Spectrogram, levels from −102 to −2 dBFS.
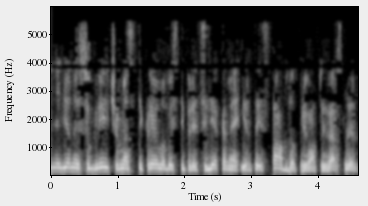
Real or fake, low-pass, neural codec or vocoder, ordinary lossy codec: real; 5.4 kHz; none; MP3, 24 kbps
